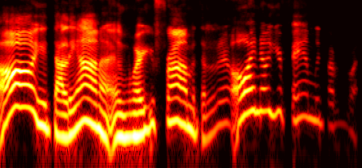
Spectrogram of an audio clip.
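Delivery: high, chummy recognition; friendly cop. Retold or imitated. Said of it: "they're just like".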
